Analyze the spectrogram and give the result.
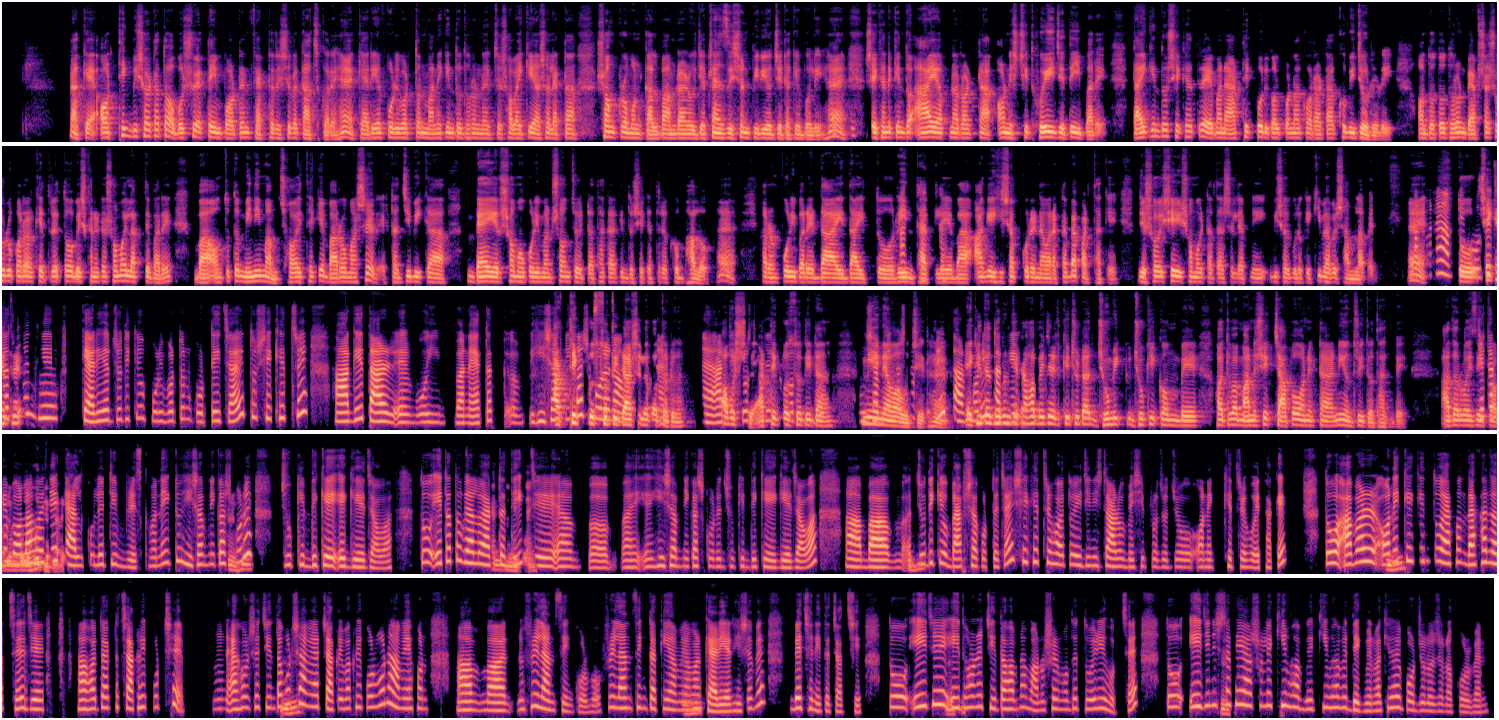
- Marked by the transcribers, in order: "আর্থিক" said as "অরথিক"; in English: "important factor"; "আমরা" said as "আমরার"; in English: "transition period"; unintelligible speech; other background noise; in English: "otherwise"; in English: "calculated risk"
- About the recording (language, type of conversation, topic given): Bengali, podcast, ক্যারিয়ার বদলানোর সিদ্ধান্ত নিলে প্রথমে কী করা উচিত?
